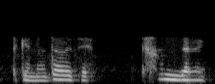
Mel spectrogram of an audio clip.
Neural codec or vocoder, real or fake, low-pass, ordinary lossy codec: none; real; 3.6 kHz; none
